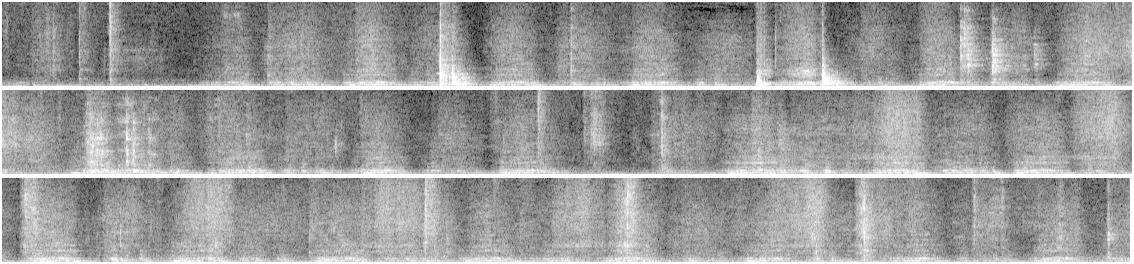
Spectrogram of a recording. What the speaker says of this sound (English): The rake maker fits the teeth with the draw knife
